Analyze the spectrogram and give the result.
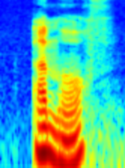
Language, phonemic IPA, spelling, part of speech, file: French, /a.mɔʁf/, amorphe, adjective, Fr-amorphe.ogg
- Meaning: 1. amorphous (without a definite shape of nature) 2. amorphous (in a non-crystalline solid state) 3. sluggish, inert (lacking vivacity)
